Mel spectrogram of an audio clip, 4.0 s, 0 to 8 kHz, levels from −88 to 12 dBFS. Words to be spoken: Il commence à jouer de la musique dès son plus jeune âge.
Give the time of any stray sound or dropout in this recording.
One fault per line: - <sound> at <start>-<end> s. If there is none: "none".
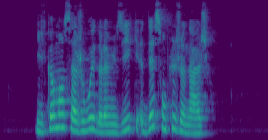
none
